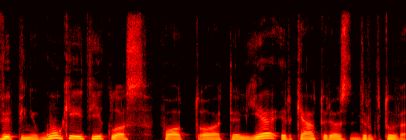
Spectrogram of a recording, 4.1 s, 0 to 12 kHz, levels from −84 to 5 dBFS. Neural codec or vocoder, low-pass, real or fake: none; 10.8 kHz; real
